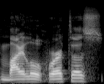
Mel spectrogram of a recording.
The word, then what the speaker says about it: Huertas: I think it's Milo Huertas is how he pronounces it.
